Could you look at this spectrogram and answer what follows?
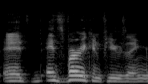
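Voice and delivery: normal talking voice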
